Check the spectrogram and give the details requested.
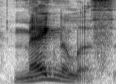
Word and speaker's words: Magnalith: music and is continuing to release music called Magnalith, if I believe I've pronounced that correctly.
